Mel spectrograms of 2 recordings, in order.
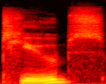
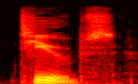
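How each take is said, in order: First: A y sound comes before the vowel. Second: No y sound comes before the vowel. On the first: The character is refined. "a character that's more refined may say like" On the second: The character is ordinary. "just regular, you know, just normal"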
